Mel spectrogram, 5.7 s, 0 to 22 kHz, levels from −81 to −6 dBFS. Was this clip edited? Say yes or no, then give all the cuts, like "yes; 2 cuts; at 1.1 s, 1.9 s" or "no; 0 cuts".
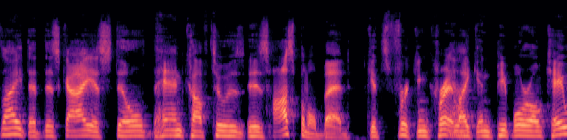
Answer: yes; 2 cuts; at 2.4 s, 3.7 s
